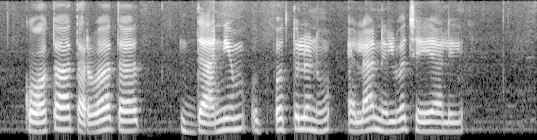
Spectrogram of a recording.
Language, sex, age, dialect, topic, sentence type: Telugu, female, 25-30, Utterandhra, agriculture, statement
